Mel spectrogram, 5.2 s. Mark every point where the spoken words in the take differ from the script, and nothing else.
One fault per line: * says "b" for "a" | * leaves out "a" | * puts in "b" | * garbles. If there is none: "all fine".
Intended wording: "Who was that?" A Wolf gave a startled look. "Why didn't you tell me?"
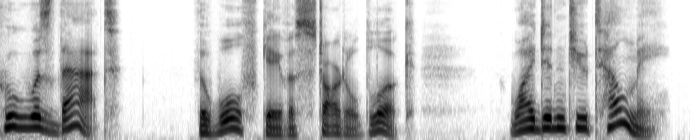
* says "The" for "A"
